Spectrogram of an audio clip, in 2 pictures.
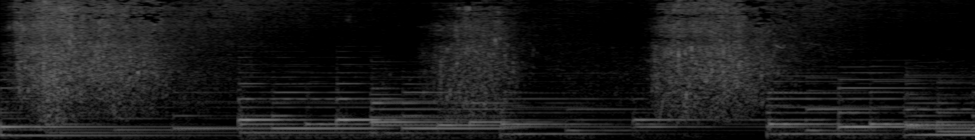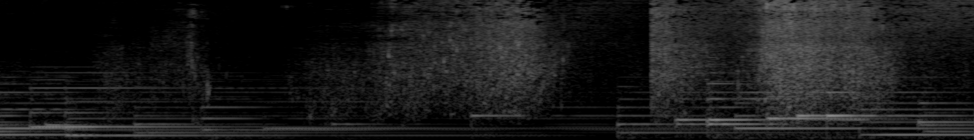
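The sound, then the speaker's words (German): Ocean waves surge and break in slow, regular swells every few seconds, mixed under soft, sustained ambient music tones with no voices. “Nutze für einen Moment ganz bewusst deinen Atem und atme im Takt der Wellen.”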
